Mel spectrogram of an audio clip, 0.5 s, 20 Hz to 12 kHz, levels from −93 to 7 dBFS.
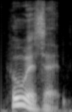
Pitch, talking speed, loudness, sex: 115 Hz, 330 wpm, -19 LUFS, male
